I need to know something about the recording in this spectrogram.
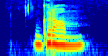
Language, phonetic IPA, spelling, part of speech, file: Russian, [ɡram], грамм, noun, Ru-грамм.ogg
- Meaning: gram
